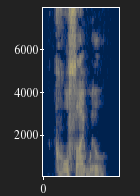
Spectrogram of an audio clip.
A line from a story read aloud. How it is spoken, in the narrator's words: Crowley said, more choked with every passing second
